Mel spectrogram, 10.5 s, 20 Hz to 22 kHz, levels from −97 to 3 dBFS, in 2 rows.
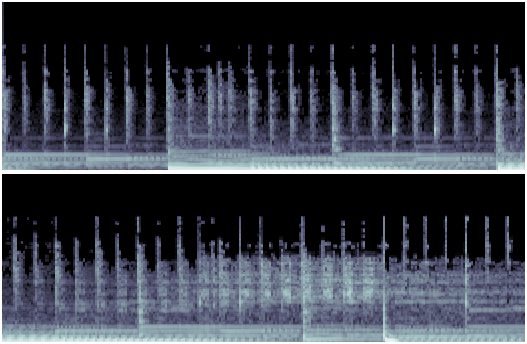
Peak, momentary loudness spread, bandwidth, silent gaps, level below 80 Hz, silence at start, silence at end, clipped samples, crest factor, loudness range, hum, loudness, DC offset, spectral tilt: -2 dBFS; 14 LU; 7.8 kHz; none; -14 dBFS; 0 s; 0 s; under 0.1%; 12 dB; 3 LU; none; -18 LUFS; under 0.1%; -6 dB/octave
